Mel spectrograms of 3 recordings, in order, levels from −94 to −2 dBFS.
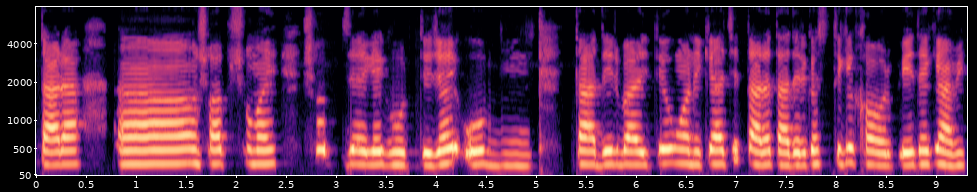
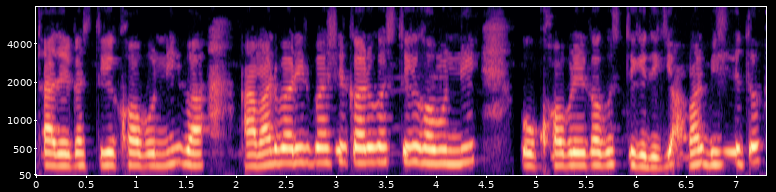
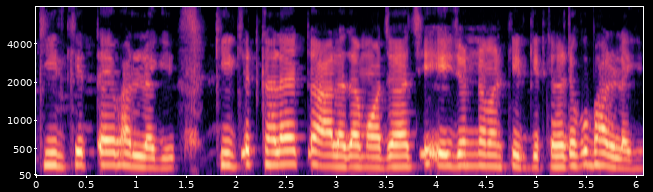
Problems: background conversations at intervals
